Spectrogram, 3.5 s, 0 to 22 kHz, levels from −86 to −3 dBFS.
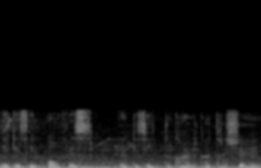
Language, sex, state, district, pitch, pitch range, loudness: Hindi, male, Uttar Pradesh, Budaun, 105 Hz, 85-115 Hz, -37 LUFS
